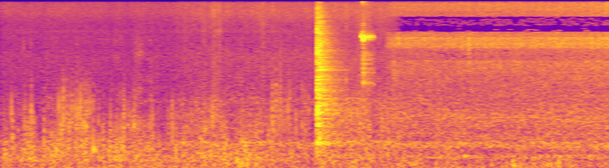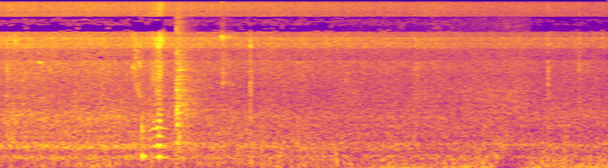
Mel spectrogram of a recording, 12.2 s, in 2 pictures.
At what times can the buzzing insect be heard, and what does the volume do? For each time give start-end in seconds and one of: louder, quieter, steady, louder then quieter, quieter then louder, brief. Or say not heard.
0.0-12.1 louder then quieter.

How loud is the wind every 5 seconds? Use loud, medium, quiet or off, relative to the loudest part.
loud, medium, loud.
